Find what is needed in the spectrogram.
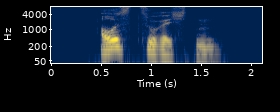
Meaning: zu-infinitive of ausrichten
- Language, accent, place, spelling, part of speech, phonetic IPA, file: German, Germany, Berlin, auszurichten, verb, [ˈaʊ̯st͡suˌʁɪçtn̩], De-auszurichten.ogg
